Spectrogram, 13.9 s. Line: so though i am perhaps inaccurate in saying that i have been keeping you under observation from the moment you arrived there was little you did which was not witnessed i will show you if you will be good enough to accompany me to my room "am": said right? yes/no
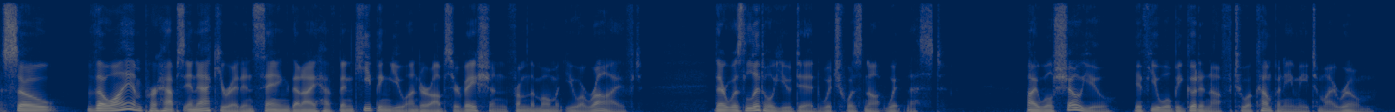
yes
